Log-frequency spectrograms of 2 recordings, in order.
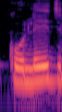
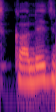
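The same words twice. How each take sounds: First: कॉलेज said as "kolej"; careful "KO-lej" for कॉलेज; correct vowel. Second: कॉलेज said as "kaalej"; wrong vowel. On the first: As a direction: round the first vowel of कॉलेज to o. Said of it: "कॉलेज लिखा जाएगा". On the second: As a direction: open the first vowel of कॉलेज to aa. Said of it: "कॉलेज नहीं". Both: Shown as a demonstration.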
